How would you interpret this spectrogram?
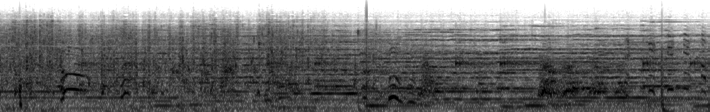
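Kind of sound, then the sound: animal, dog barking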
